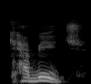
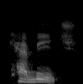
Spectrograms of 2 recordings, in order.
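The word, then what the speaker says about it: cabbage: বাল দুটা বটার কিন্তু একটা ব সাউন্ড বাবল নেক্সট খ্যাবিজ দুটো বি কিন্তু একটা ব সাউন্ড খ্যাবিজ হবি দুটো বি কিন্তু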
